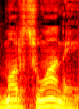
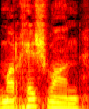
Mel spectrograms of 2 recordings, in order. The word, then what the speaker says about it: Marcheshvan: When Josephus says Marsuane, he's referring to the same month, which is called Marcheshvan in modern Israeli Hebrew. The somewhat different pronunciations represent different vocalizations of the same consonantal structure.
